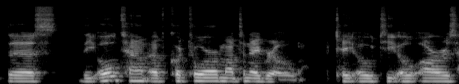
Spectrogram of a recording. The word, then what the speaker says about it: Kotor: a home in this the old town of kotoro Montenegro k-o-t-o-r is how it's spelled yes and actually our link for our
